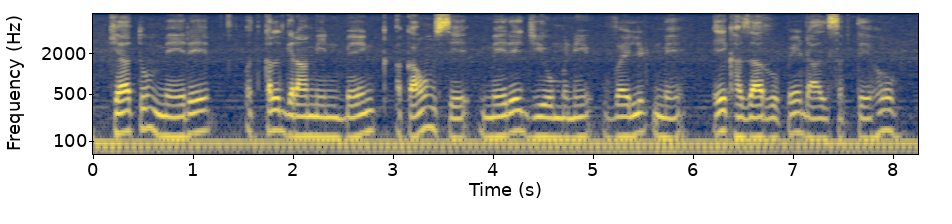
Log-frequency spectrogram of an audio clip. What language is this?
Urdu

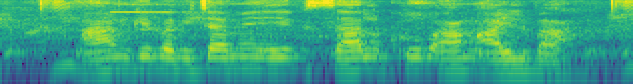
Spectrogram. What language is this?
Bhojpuri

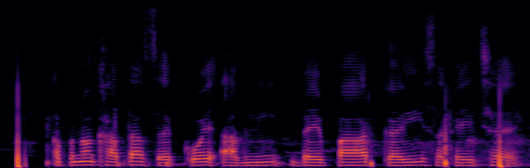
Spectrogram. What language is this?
Maithili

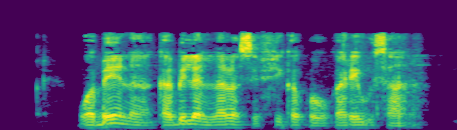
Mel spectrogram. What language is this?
Swahili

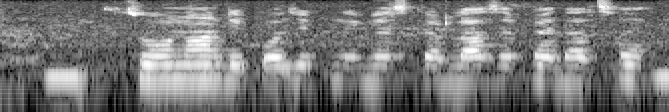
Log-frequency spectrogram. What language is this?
Maithili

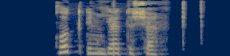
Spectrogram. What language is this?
Bashkir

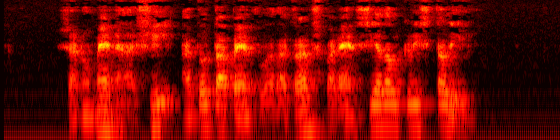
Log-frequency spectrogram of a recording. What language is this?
Catalan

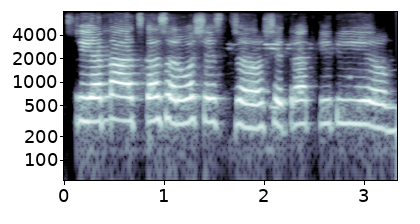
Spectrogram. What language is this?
Marathi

